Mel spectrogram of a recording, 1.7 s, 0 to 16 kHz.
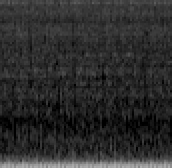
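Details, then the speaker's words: BMW E87 120i bought with engine issues, idling after being left misfiring for a while: deep, even exhaust pulses with no skips; no longer misfiring. "That don't sound like a misfire to me."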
